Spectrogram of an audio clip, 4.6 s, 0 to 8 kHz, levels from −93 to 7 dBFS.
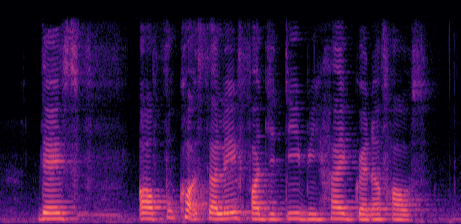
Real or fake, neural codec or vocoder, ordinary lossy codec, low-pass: real; none; none; 7.2 kHz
